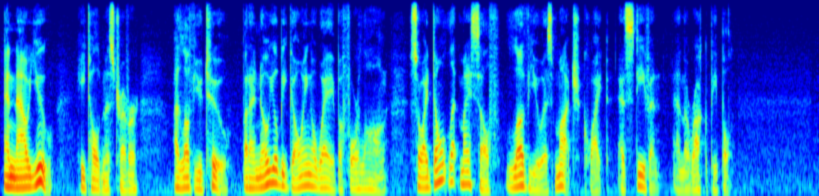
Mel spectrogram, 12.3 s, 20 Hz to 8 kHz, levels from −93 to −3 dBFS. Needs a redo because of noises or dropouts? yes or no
no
